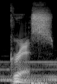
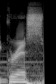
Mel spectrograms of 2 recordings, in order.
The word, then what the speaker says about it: Gris: Welcome to Gris. This is the pretty watercolor game, right? Yes, it totally is. I've been told it is pronounced Gris in the traditional Spanish.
